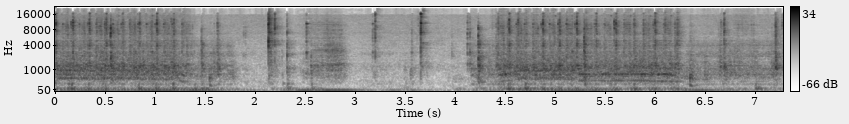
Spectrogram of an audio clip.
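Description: Sewing machine stitching a weighted minky fabric heart, a steady mechanical whir running close and loud, dipping briefly at a pivot with the needle down before resuming its even stitching rhythm.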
